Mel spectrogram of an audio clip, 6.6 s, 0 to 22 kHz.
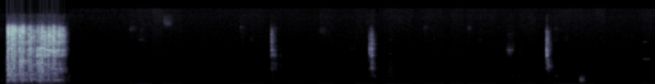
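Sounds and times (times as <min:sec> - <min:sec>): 
dice rattling and tumbling on a hard table: 0:00.1 - 0:00.7.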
